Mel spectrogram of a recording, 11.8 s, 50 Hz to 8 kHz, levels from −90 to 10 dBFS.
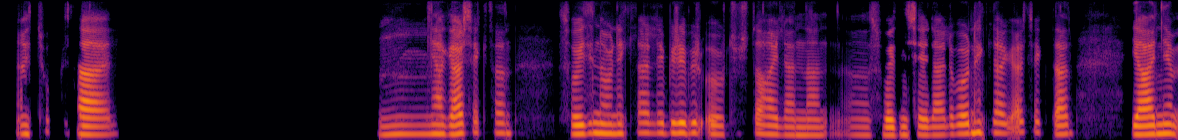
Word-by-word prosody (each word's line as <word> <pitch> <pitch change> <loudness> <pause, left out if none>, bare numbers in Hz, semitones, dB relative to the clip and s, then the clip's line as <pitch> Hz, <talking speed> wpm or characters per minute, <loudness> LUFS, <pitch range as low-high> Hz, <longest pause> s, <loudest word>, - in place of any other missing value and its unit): Ay, 185 0 -2
çok 235 - -19
güzel. 175 -2 +3 2.6
Hımm. 185 +1 -4
Ya, 190 0 +1
gerçekten, 200 +2 0 0.5
söylediğin 185 +3 +2
örneklerle 200 +1 -1
birebir 210 0 +3
örtüştü 180 -1 -5
ailenden, 165 -2 -2 0.2
eee, 165 0 -11
söylediğin 165 +1 +1
şeylerle 170 +1 -2
bu - - -4
örnekler. 210 +2 +2
Gerçekten. 210 -4 -3 0.6
Yani, 185 +2 +6
185 Hz, 90 wpm, -23 LUFS, 175-200 Hz, 2.6 s, Yani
